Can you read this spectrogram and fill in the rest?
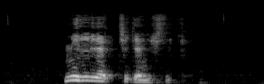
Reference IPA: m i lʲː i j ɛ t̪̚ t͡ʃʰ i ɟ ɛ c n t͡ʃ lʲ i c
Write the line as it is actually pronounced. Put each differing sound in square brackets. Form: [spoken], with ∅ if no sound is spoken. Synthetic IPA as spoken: m i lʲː i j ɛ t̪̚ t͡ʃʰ i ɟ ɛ [∅] n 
